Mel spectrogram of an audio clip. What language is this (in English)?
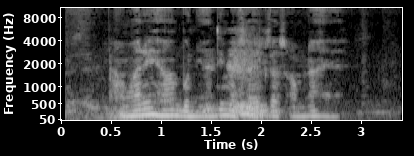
Urdu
